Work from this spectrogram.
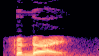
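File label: "kedai", Indonesian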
